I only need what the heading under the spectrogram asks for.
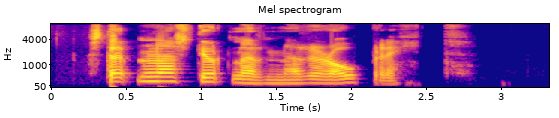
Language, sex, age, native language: Icelandic, male, 18-19, Icelandic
